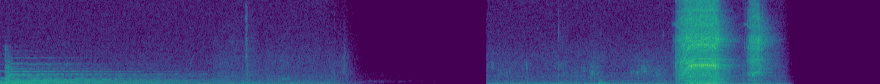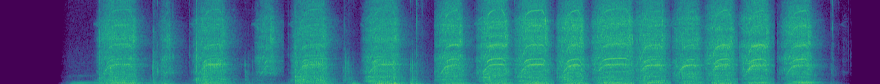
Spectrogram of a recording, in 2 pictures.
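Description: A power drill with a center drill bit bores into a wooden board: a faint motor whir first, then loud, close, repeated short drilling bursts in a quick stuttering rhythm.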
